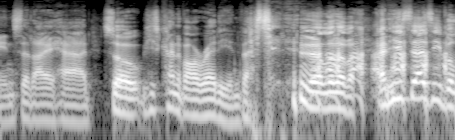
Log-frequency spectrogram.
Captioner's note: chuckles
